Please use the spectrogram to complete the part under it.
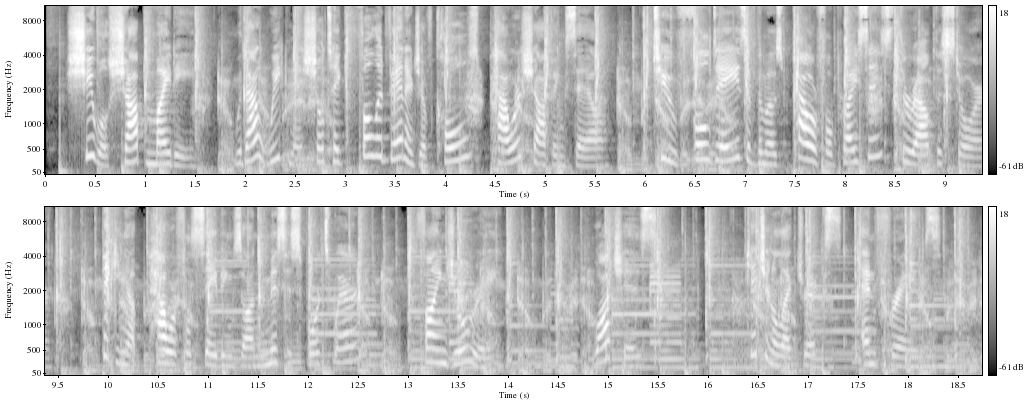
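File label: American commercial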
